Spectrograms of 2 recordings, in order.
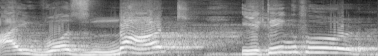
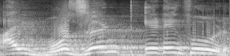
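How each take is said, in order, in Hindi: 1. 'was not' को दो पूरे शब्दों की तरह बोला जाता है। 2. 'was not' को एक छोटे शब्द में संक्षिप्त करके बोला जाता है।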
